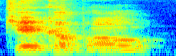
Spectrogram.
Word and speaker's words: Jacobo: You should meet Dusty Dawn, whose real name is Bailey, and Jacobo is pronounced Jacobo without the J.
